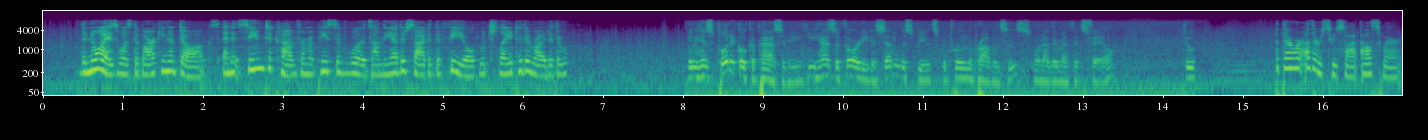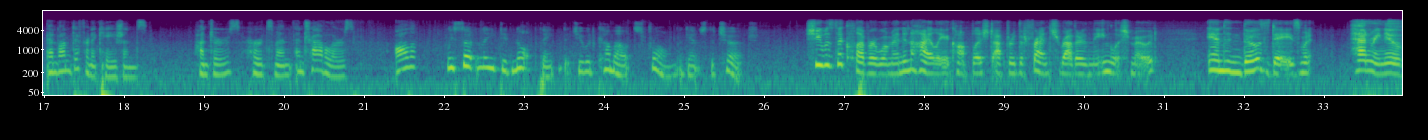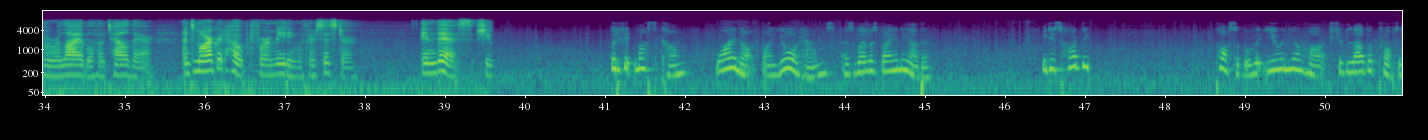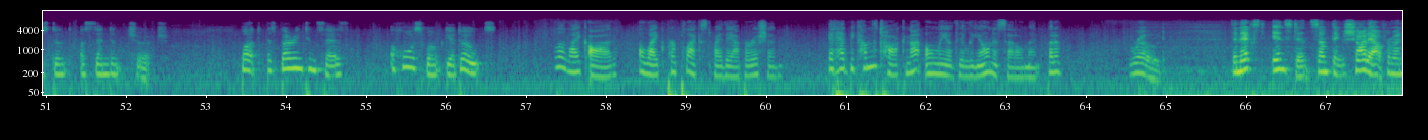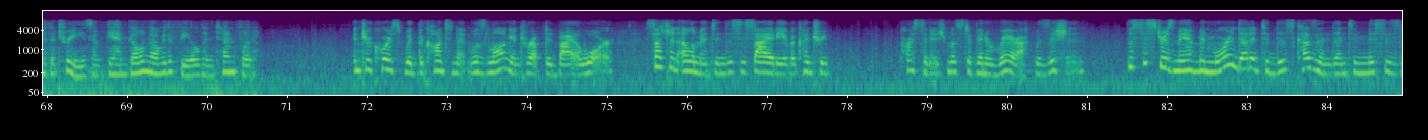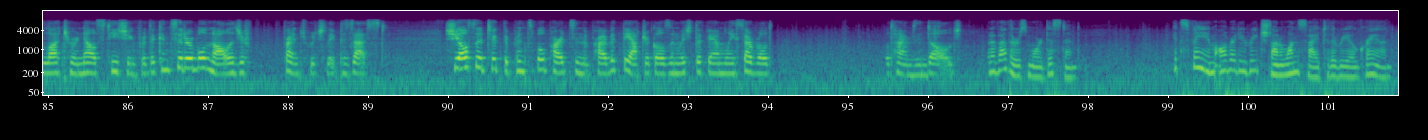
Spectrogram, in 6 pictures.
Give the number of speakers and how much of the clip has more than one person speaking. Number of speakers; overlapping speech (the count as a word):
six, no overlap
